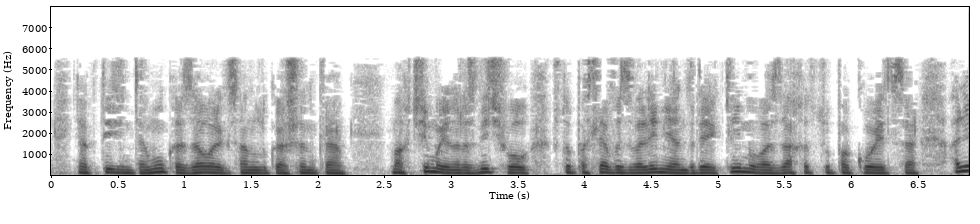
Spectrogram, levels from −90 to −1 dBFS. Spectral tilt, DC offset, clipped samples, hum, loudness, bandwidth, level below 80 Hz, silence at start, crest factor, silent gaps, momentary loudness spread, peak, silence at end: -11.5 dB/octave; under 0.1%; under 0.1%; none; -25 LUFS; 5.8 kHz; -58 dBFS; 0 s; 14 dB; none; 7 LU; -12 dBFS; 0 s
